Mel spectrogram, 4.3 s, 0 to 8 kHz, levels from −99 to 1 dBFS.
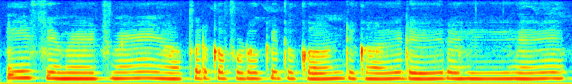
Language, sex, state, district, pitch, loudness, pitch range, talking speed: Hindi, female, Rajasthan, Jaipur, 210 Hz, -19 LUFS, 205-215 Hz, 165 wpm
